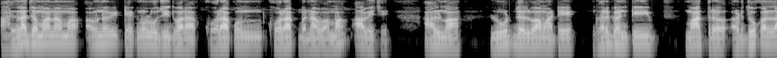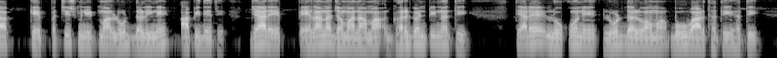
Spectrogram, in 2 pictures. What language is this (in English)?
Gujarati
